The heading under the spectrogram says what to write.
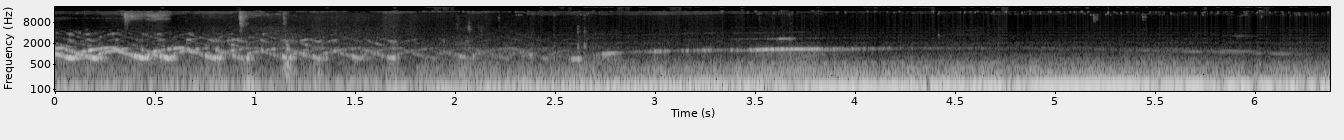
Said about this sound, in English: Pull over for the ambulance.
